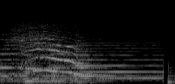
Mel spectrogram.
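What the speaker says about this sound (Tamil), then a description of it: "பூனை, நீங்க என்ன பார்த்தாலே மியாவுன்னு கத்துறது ஏன்?" A cat gives one long, drawn-out meow that rises and then falls, close and clear, with no other voices.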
